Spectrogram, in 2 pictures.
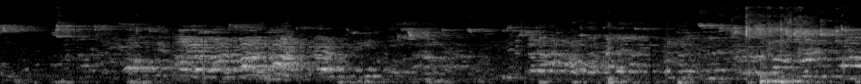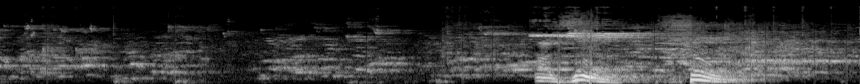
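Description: A crowd chatters and cheers.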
